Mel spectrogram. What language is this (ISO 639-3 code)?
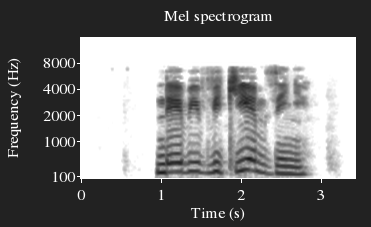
dav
